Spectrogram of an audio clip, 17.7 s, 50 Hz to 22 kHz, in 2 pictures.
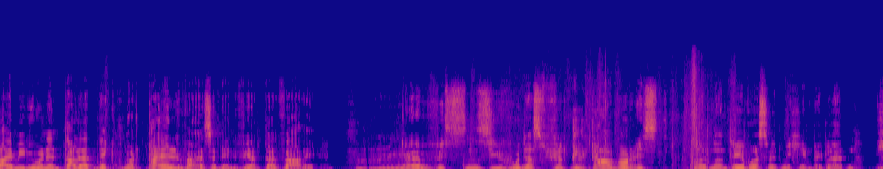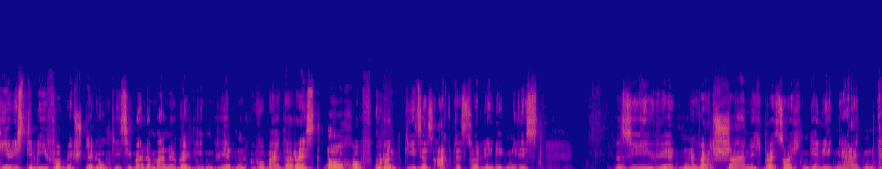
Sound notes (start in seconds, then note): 2.6 in German; 6.2 in German; 8.1 in German; 13.4 in German; 17.0 in German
